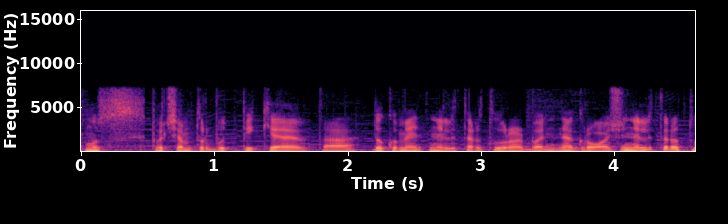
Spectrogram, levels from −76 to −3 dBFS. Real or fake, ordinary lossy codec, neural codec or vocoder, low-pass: real; MP3, 64 kbps; none; 7.2 kHz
